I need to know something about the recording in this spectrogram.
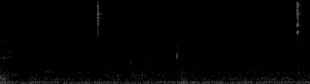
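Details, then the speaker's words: Elegoo Arduino starter kit relay, first test of Arduino outputs driving it: two crisp clicks about two seconds apart in a quiet room, relay pulling in and releasing cleanly; it works, though the builder is unsure why. "oh beautiful okay okay it's working um i'm not sure i understand why it's working but it's working"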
